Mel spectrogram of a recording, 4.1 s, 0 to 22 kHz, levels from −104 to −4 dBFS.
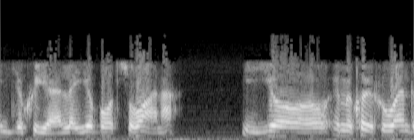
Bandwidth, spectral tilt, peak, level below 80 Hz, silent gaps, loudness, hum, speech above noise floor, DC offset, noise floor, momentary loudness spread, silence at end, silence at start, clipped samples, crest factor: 7.2 kHz; -2 dB/octave; -10 dBFS; -58 dBFS; none; -21 LUFS; none; 36 dB; under 0.1%; -57 dBFS; 11 LU; 0 s; 0 s; under 0.1%; 12 dB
